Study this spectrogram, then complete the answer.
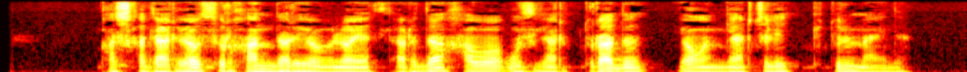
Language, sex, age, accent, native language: Uzbek, male, 30-39, Qashqadaryo, Uzbek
